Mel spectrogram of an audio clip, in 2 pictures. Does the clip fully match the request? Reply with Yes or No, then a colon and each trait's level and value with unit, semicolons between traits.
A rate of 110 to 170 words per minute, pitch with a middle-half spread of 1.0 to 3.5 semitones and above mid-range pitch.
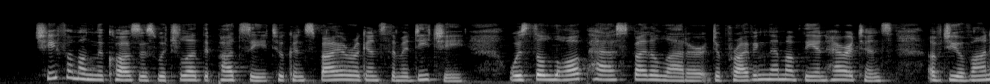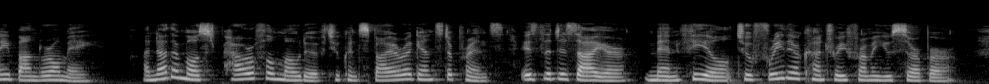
Yes: average, 150 wpm; average, 2.8 semitones; high, 205 Hz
